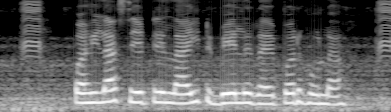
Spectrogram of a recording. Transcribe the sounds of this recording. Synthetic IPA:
pəɦilaseʈelaiʈbelɾəepəɾɦola

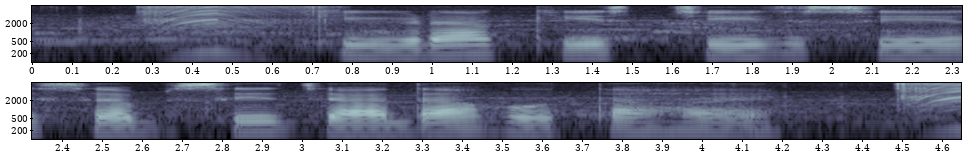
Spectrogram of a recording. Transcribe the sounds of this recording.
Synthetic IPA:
kɪːɡɽakɪst͡ʃiːd͡ʒsesɐbsed͡ʒjaːd̪aɦoːt̪aɦɛː

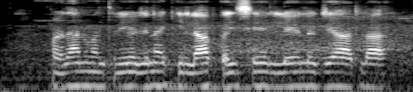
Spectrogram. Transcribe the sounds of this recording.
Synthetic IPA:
pɾəd̪ʱanmənt̪ɾijod͡ʒnakilabʱkəjseleld͡ʒat̪la

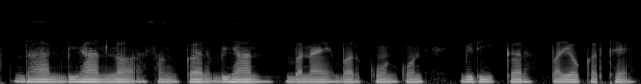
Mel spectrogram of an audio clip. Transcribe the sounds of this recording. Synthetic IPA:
d̪ʱanbiɦanləsə̃ŋkəɾbiɦanbənaebəɾkonkon | bid̪ʱikəɾpɾəjoɡ̚kəɾt̪ʰe

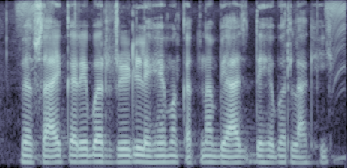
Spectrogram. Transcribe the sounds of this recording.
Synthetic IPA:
ʋjəbsaːikɐɾebɐɾɾiːɖleɦemɐ̃kɐt̪nabjaːd͡ʒd̪eɦebɐɾlaːɡʱiː

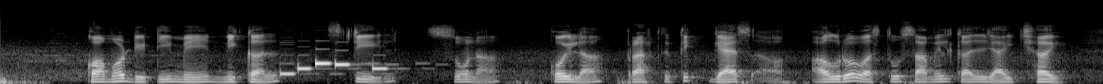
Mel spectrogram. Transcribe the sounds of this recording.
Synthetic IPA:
kɔmoɖiʈimenikəlsʈiːl | sona | koilapɾaɾt̪it̪ik̚ɡɛs | əwɾoʋəst̪usamilkəld͡ʑajt͡ɕʰəj

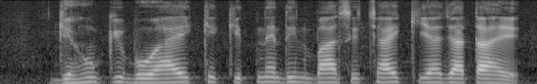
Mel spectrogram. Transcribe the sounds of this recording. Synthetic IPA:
ɡɛɦõkibʊaːikekɪt̪ned̪ɪnbaːd̪sɪtːʃaːikijad͡ʒaːt̪aɦɛː

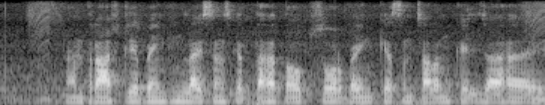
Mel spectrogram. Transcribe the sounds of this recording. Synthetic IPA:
ant̪əɾaʃʈɾijəbɛ̃ŋkĩŋɡlaɪsənsket̪əɦət̪opsoɾbɛ̃ŋkːesə̃nt͡ʃalənkəɪld͡ʒaɦɛ

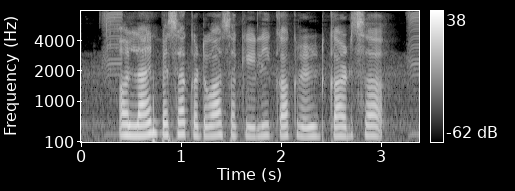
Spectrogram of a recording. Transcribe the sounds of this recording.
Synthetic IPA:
ɔ̃ːnlaːɪnpɛːsakəʈʋasəkelikakɾeːɖɪʈkaːɾɖsə

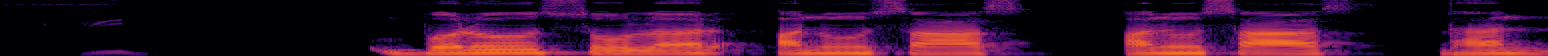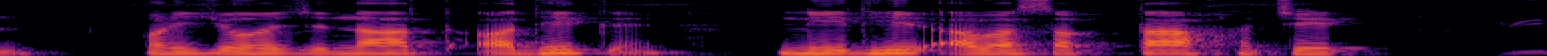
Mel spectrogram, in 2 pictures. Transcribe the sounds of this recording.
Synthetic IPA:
bəɾosoːləɾənusas | ənusas | d̪ʱən | pəɾijod͡ʒnat̪ə̰d̪ʱik | nid̪ʱiɾa̰ʋəsjək̚t̪ahət͡ʃet̪̚

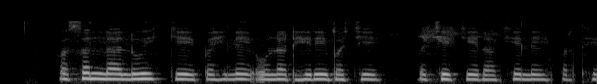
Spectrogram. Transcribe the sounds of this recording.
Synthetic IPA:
fʰɐsəlːaːluːikepɐɦɪleʔoːlaɖʱeːɾebət͡ʃe | bəːʃekeɾaːkʰelepəɾt̪ʰe

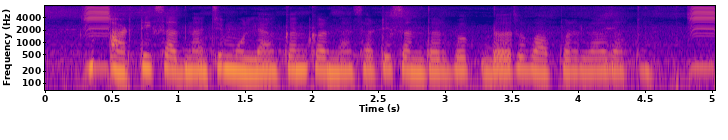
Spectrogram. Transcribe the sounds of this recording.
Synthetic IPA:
aɾt̪ʰiksad̪ʱnat͡ɕemuljãŋkənkəɾɳjasaʈiːsənd̪əɾbʱək̚ɖ̪əɾʋapəɾlad͡zat̪o

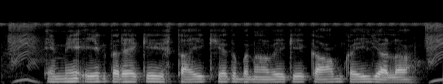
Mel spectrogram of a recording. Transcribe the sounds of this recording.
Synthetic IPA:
ɪmẽʔeːkt̪əɾəɦkeɪst̪ʰaːikʰeːt̪ɾbənaːʋekekaːmkəid͡ʒaːlaː

